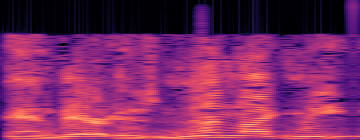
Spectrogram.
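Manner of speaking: "none" hit hard and falling; emphatic. Shown as a demonstration. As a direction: press down on "none like me". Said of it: "for emphasis".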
